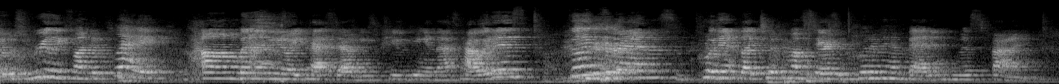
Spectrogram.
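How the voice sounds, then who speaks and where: A raised, projected voice carries lively intonation at a moderate pace over noticeable background noise. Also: woman, high pitch for a woman. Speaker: comedian, story slam storyteller. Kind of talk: live storytelling at a story slam, comedic. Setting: live show recorded in front of an audience.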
